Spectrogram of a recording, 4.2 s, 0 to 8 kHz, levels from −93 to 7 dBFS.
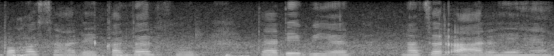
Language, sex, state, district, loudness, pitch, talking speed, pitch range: Hindi, female, Chandigarh, Chandigarh, -22 LUFS, 205 Hz, 130 wpm, 200-215 Hz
